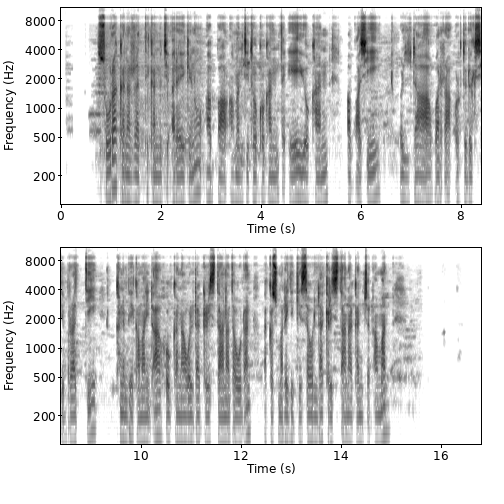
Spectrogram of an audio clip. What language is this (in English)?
Oromo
